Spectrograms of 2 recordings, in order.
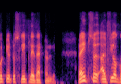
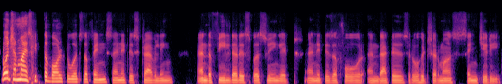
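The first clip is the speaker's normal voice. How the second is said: lifeless, monotonous play-by-play, fading down; slow, dull commentary; 6 semitones lower than usual. Shown as a demonstration. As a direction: drone through the action without any excitement. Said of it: "But suppose I say".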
